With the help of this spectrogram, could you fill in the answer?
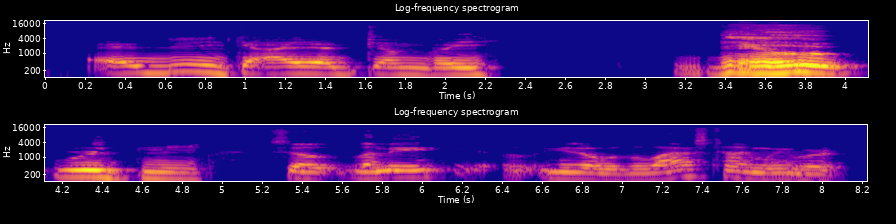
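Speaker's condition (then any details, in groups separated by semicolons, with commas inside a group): Cerebral palsy; needs help at night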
